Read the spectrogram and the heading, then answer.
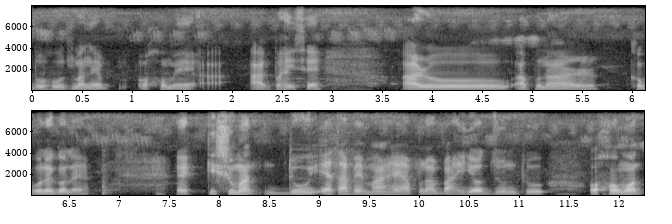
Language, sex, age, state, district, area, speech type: Assamese, male, 18-30, Assam, Jorhat, urban, spontaneous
